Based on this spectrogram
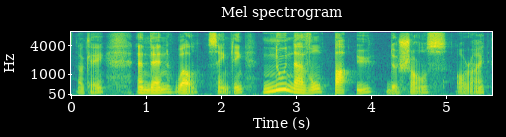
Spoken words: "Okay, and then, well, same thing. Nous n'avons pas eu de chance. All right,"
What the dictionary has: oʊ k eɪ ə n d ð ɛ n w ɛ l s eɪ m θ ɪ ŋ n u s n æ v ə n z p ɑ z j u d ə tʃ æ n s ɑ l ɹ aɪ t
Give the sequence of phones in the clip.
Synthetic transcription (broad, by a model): oʊ k eɪ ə n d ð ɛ n w ɛ l s eɪ m θ ɪ ŋ n u n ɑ v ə p ɑ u d ə ʃ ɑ s ɑ l ɹ aɪ t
